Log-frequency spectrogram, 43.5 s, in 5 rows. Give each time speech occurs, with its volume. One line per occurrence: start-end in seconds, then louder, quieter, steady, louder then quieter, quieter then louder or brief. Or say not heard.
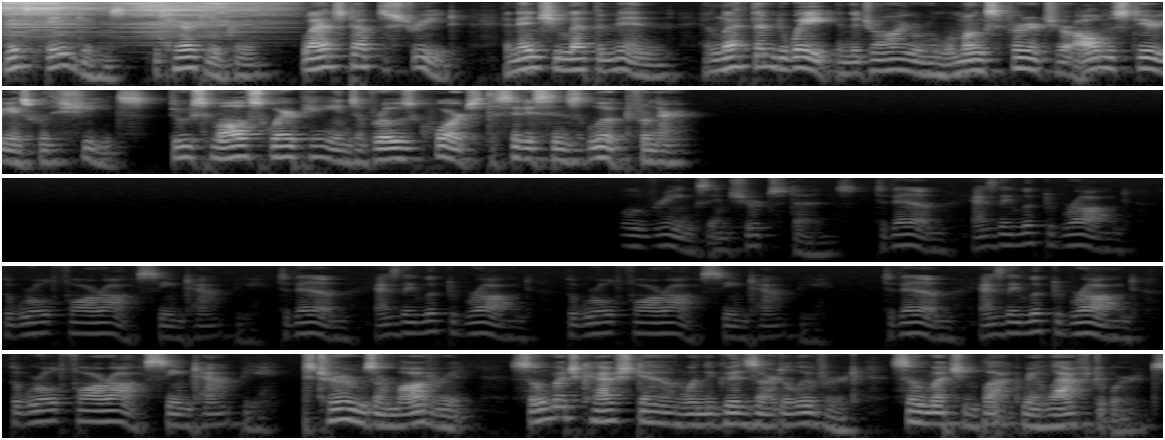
0.0-13.8 steady
22.1-43.5 louder.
